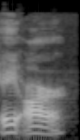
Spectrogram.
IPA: ɑr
